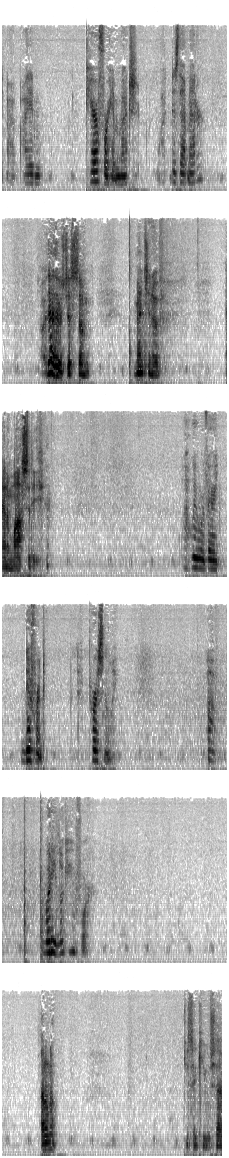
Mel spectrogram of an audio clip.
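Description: A woman speaks calmly and seriously nearby.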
